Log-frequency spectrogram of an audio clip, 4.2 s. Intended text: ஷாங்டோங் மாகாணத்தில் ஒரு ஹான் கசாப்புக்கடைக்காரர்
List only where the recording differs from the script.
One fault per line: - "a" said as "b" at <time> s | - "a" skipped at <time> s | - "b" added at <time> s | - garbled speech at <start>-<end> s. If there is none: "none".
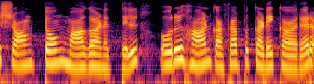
none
